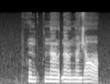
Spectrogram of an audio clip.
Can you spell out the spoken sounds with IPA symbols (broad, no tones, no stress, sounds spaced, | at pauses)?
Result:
pʰ ũ b ʊ kʷ n ã ʊ̯ ɗ ã ʊ̯ n ɑ̃ ʒ ɑ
